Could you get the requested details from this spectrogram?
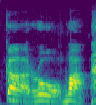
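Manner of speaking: "корова" slowly, in three separate syllables; three-syllable demo. Shown as a demonstration. Teacher showing how long Russian baby words are, "корова" slowly syllable by syllable. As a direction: stretch out each syllable of "корова". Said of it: "has three syllables".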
